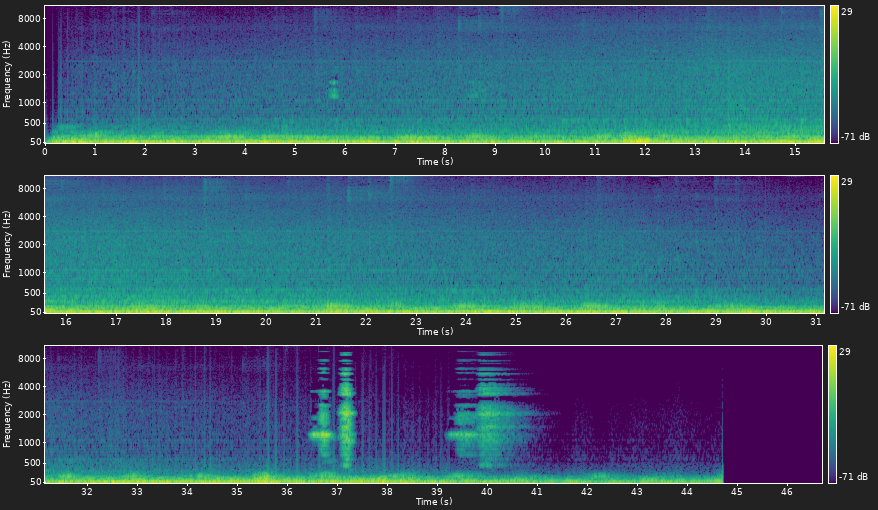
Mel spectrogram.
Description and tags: s egg drop soup
Low frequency musical sequence with high frequency processed information.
